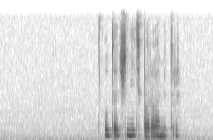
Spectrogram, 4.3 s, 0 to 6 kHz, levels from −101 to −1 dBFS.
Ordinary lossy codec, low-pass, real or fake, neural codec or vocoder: none; 5.4 kHz; real; none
